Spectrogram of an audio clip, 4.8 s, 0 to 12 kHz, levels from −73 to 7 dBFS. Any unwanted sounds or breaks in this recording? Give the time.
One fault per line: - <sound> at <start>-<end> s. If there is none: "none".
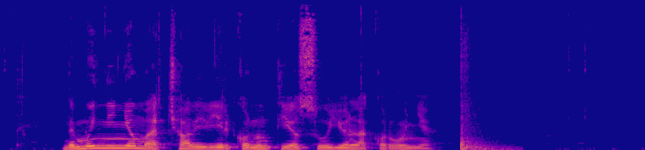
- thud at 3.5-3.9 s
